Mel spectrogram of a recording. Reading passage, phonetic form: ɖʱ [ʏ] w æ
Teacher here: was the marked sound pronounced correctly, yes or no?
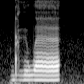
no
